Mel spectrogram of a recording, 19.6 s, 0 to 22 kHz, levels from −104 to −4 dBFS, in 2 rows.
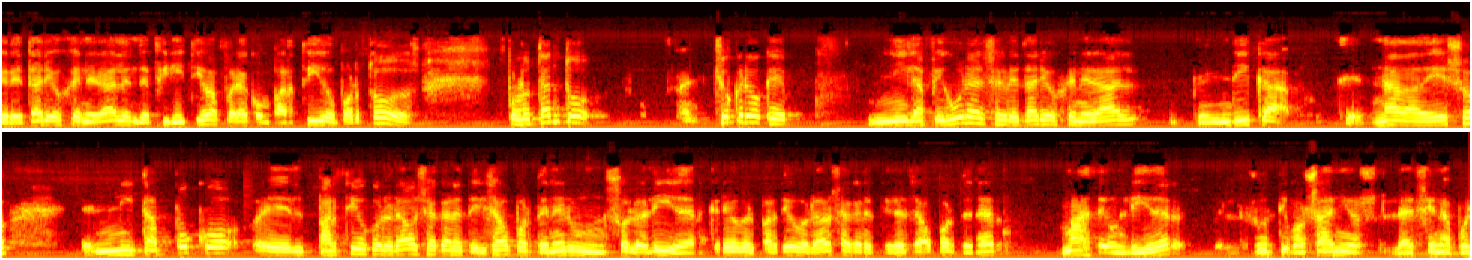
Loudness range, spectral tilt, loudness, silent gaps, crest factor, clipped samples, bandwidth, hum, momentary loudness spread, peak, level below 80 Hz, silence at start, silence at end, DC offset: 3 LU; -6 dB/octave; -22 LUFS; none; 10 dB; under 0.1%; 7.4 kHz; none; 10 LU; -12 dBFS; -50 dBFS; 0 s; 0 s; under 0.1%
